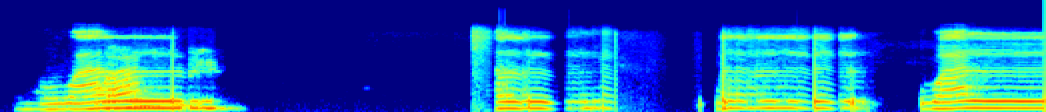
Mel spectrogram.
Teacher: lam itu ujung lidah di bagian depan bertemu dengan gigi gusi atas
